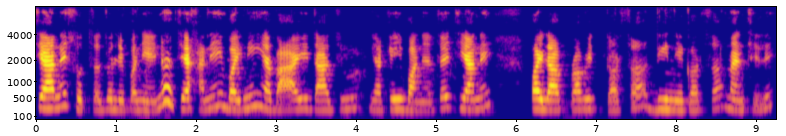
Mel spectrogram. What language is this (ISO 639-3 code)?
nep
